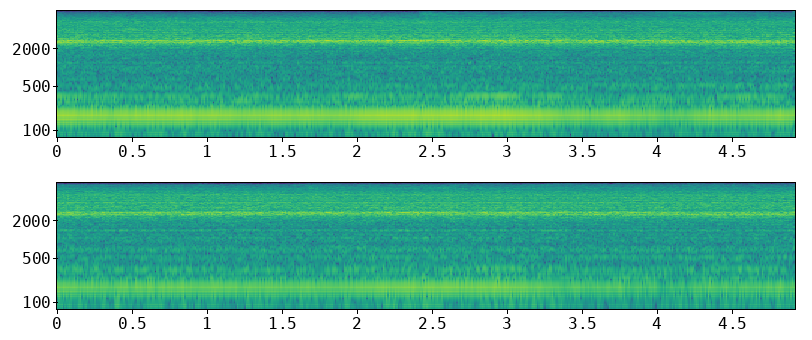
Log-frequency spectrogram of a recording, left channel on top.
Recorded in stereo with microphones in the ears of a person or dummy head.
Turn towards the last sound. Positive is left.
turn(degrees=5)  # may be behind; listen again after turning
